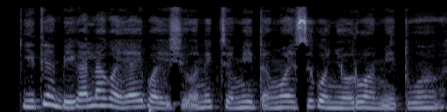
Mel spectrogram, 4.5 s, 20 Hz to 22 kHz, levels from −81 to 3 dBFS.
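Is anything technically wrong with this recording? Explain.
Yes. Throughout the speech there is generation loss: a swirly, hollow, smeared quality, with consonant attacks blurred, beyond what one encode at this level would cause. The likely cause is repeated MP3 re-encoding, around seven passes at a rate that points to 64 kbit/s, each quantising on a shifted frame grid so the errors pile up. A spectrogram shows nothing above 16.5 kHz and blotchy, flickering holes between harmonics. On the waveform, transients look softened and smeared.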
